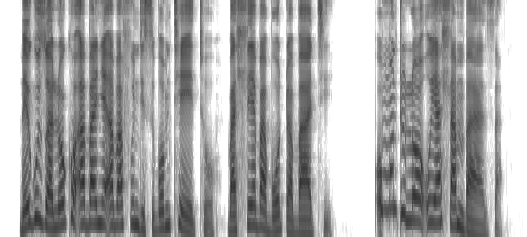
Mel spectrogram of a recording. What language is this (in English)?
North Ndebele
